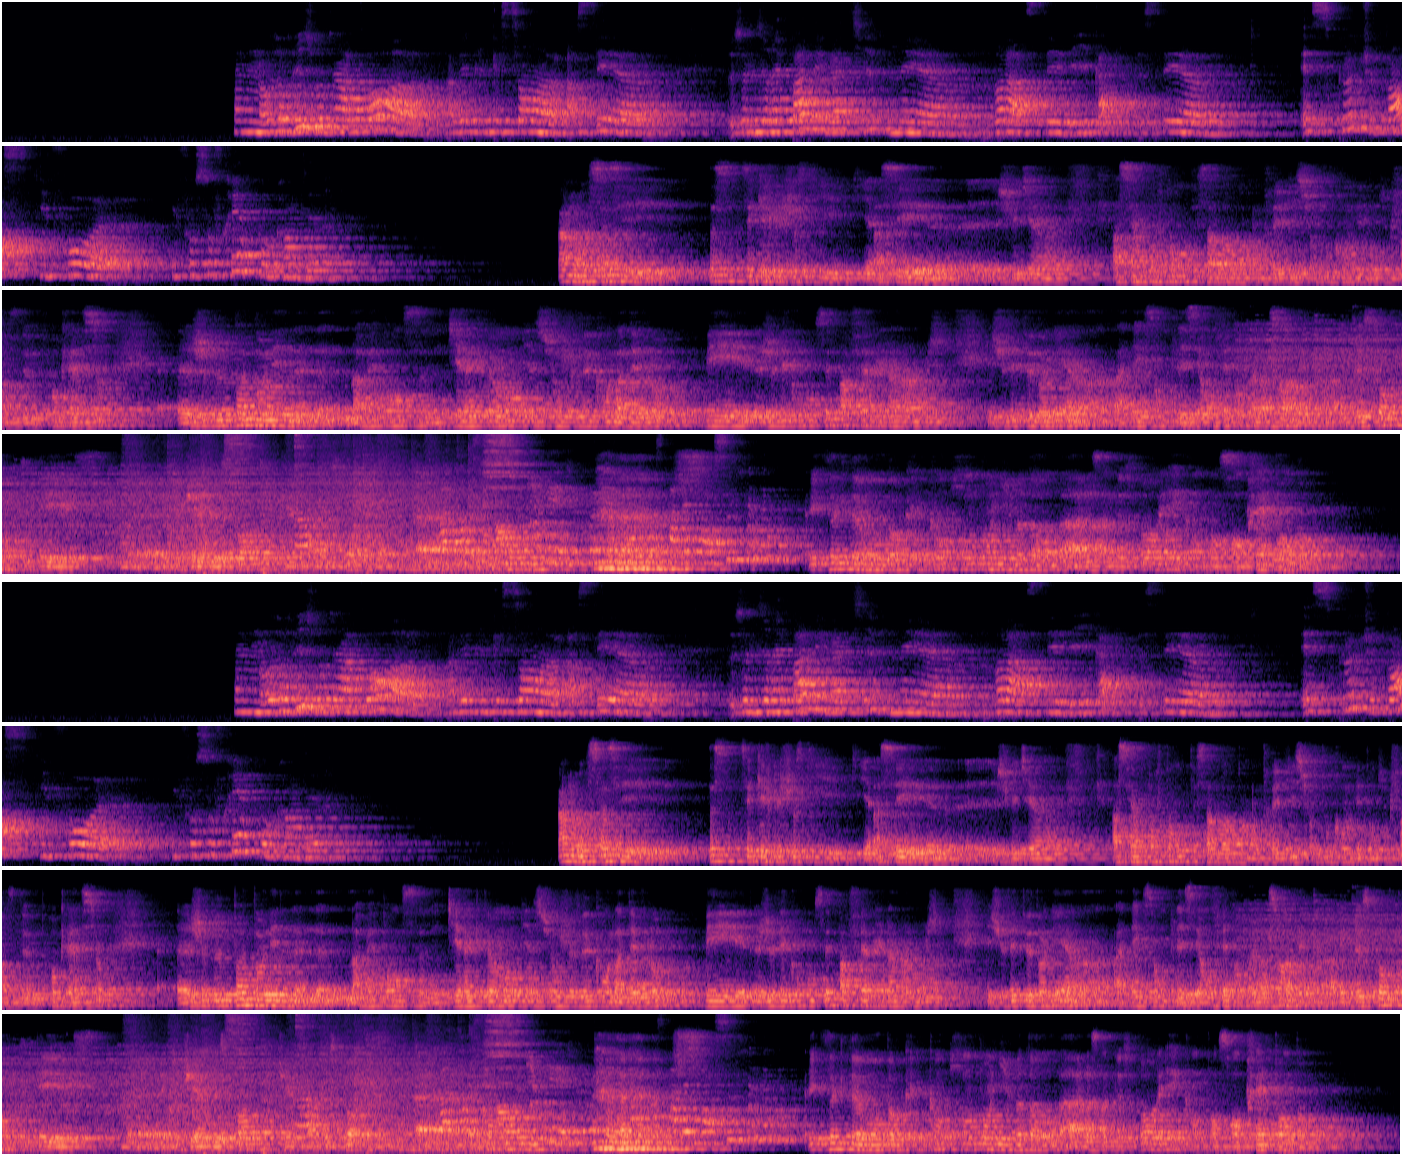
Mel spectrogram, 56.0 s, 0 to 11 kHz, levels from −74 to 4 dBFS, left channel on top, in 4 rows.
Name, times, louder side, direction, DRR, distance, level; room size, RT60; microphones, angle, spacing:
voice 1, 2.3-6.6 7.2-11.1 11.3-12.2 13.0-14.0 14.4-15.3 15.7-17.3 35.2-35.4 44.9-45.1 46.3-49.8, equal, 25° left, -3 dB, 0.3 m, -23 dB
voice 2, 19.6-20.5 21.1-24.8 25.1-29.4 29.8-34.6 35.0-42.1 42.3-42.9 43.3-44.5 44.8-45.8 46.1-47.4 47.9-48.6 50.1-55.0, right 1 dB, 60° right, -3 dB, 0.4 m, -21 dB
sound 1, 40.3-46.5, equal, 30° right, 0.8 m, -32 dB
Drum kit / Drum, 43.2-47.5, equal, 55° left, 0.7 m, -27 dB
2.5 x 2.1 x 2.8 m, 2.1 s
head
